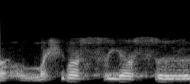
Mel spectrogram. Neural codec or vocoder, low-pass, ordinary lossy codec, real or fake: codec, 16 kHz, 4 kbps, FreqCodec, larger model; 3.6 kHz; MP3, 32 kbps; fake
